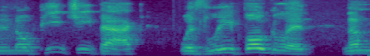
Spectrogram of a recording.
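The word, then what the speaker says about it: Fogolin: man yeah and Lee uh how do you pronounce his last name foglin man fogelin come on actually it's funny fogelin so when the Oilers came into Edmonton as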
